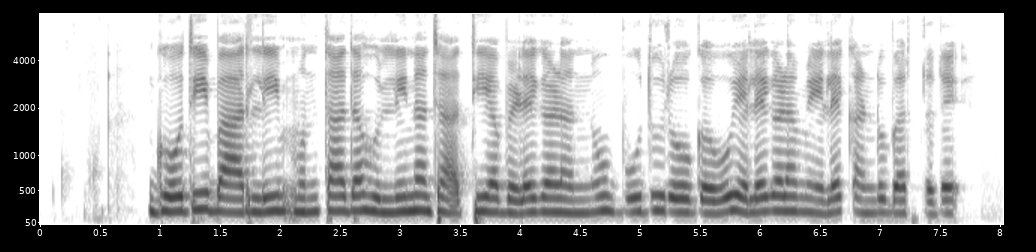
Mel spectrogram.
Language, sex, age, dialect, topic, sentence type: Kannada, female, 18-24, Mysore Kannada, agriculture, statement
